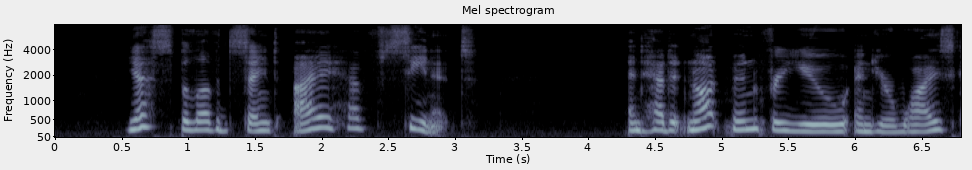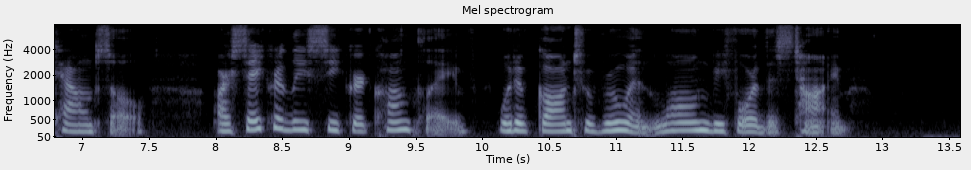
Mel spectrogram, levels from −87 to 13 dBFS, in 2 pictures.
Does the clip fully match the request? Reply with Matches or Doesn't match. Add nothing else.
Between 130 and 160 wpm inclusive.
Matches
